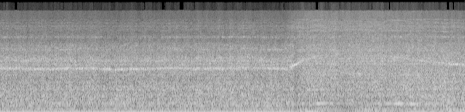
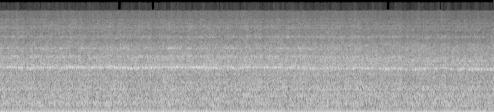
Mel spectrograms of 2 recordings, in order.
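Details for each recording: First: Supercharged Second: First start of the supercharged engine after new mods: a steady deep rumble under a constant high blower whine. It fired up with some transient fueling issues noted, and the supercharger belt alignment looks true.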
